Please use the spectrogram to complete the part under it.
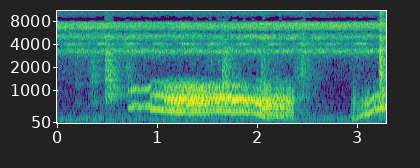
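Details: Aggressive feral cat on a Philippine farm, raiding the resident cats' territory and squaring off against a black cat. It utters a loud, prolonged, tremulous caterwaul that falls at the end, followed by a rising cry, with crickets humming throughout.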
